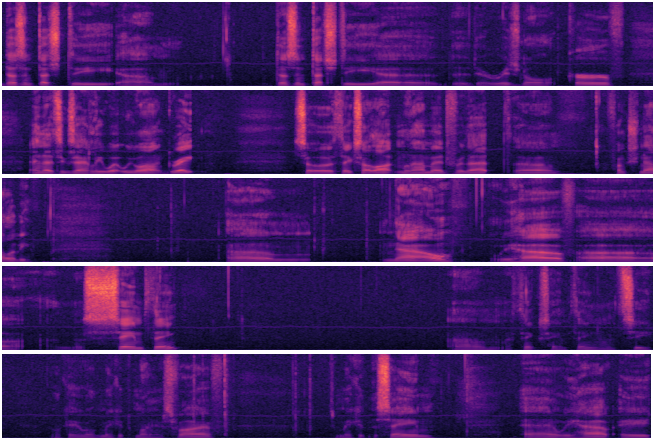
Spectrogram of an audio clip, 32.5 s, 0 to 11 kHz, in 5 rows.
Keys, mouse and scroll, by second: 5.6 click, 6.7 click, 14.0 click, 14.7 Delete, 15.4 click, 16.2 Delete, 17.7 click, 21.1-22.8 scroll down 6, 22.8-24.1 scroll down 2, 24.1 scroll up 3, 24.3-26.7 scroll down 5, 26.7-29.6 drag, 30.0-30.8 scroll down 3, 31.2-32.2 scroll down 4, 32.3-32.5 scroll up 1.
